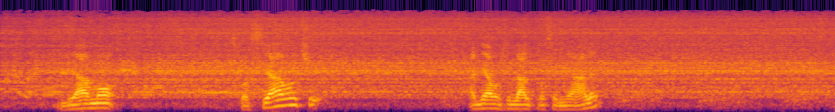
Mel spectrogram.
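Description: Radio static hisses steadily through a loudspeaker.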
